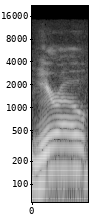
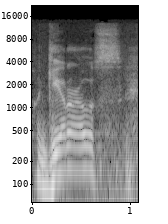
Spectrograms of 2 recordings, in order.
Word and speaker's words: gyro: the game and uh you can really pronounce it Euro guo gyro whatever you're comfortable with I'm happy with I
